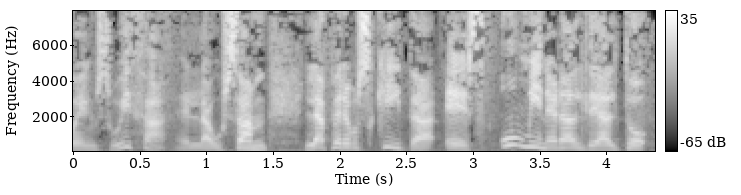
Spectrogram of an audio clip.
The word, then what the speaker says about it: perovskita: Bueno, esto tiene que ver con Asia, esta historia, que es una de las más llamativas de esta mañana, la perovskita. Lo he dicho bien. – Lo has dicho perfectamente.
